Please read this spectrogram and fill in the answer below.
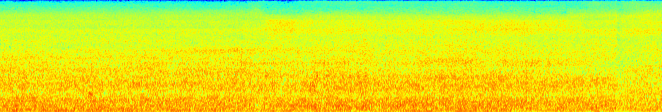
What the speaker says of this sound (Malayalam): അടിപൊളി വെള്ളച്ചാട്ടം ഗൈസ്.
